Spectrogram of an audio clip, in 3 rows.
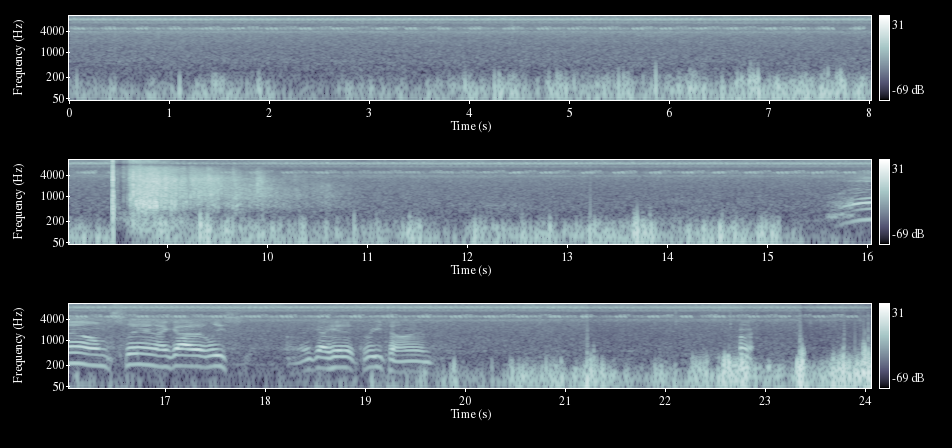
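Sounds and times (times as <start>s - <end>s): rifle shot: 8.4s - 11.1s.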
